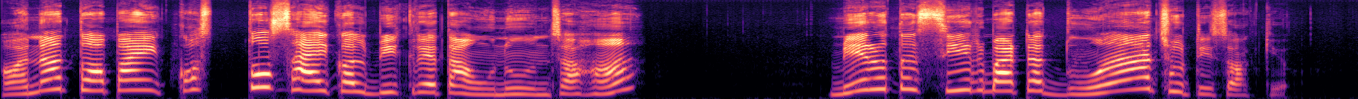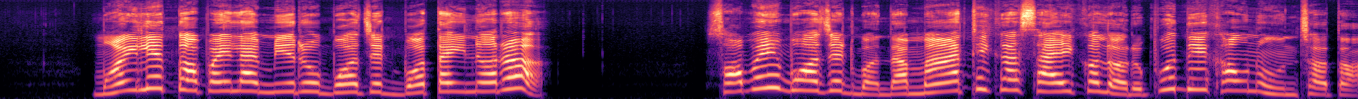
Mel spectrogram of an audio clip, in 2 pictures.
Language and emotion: Nepali, angry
